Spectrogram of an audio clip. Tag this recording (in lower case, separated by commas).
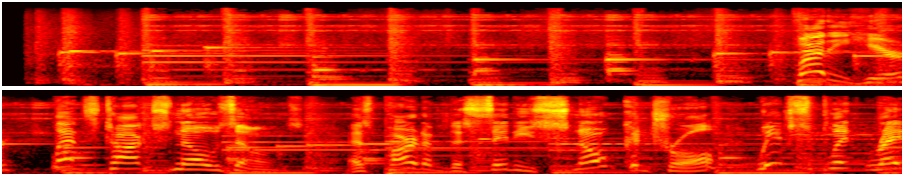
jingle bell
